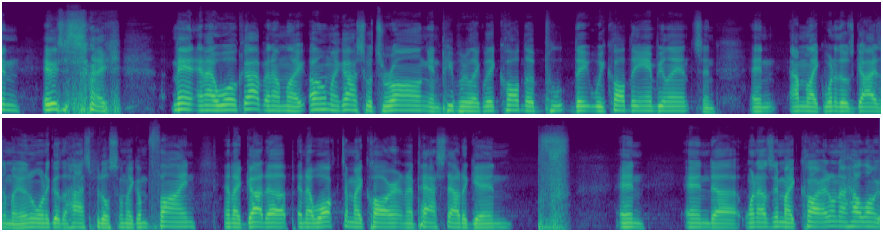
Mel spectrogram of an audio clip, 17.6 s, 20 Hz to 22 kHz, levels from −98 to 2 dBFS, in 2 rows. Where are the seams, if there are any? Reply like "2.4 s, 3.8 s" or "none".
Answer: none

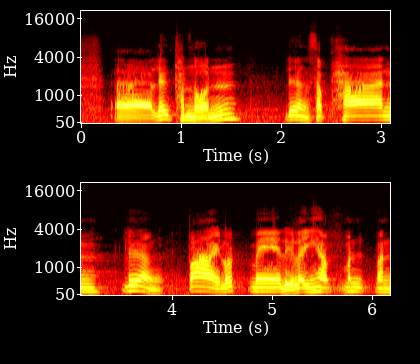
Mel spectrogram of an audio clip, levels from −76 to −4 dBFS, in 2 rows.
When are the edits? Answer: 3.4 s

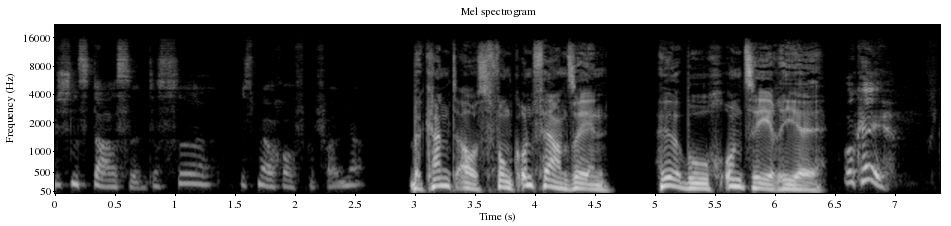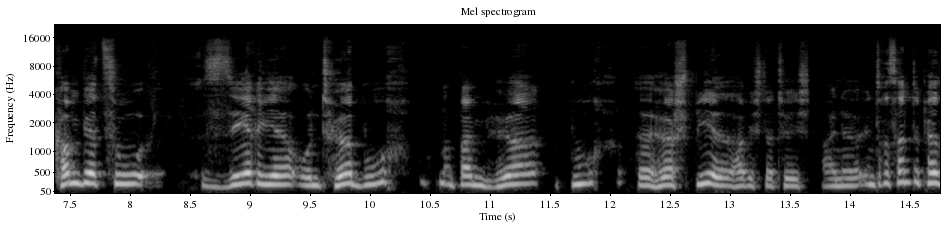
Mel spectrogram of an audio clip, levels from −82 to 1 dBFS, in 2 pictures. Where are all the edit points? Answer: 10.6 s, 12.1 s, 13.6 s

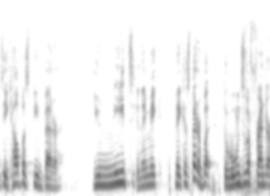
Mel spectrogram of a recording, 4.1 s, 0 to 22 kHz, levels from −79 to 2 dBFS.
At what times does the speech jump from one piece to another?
2.0 s

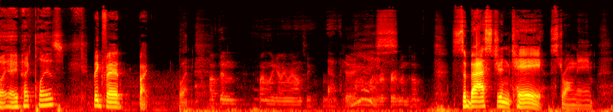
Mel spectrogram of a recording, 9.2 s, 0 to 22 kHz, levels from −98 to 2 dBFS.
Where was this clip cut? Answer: 1.3 s

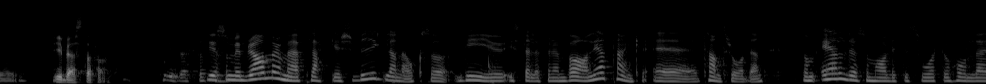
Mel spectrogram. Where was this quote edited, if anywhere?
none

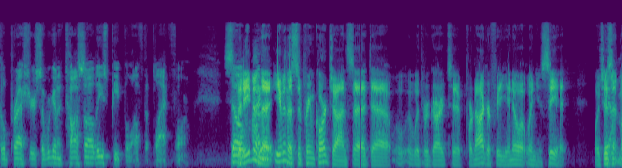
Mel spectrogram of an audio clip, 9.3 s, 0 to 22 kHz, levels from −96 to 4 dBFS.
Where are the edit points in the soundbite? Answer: none

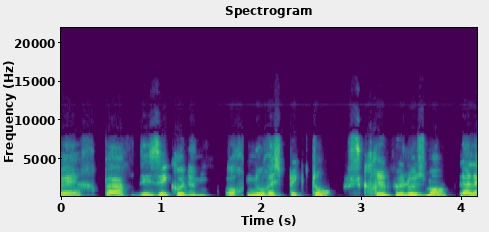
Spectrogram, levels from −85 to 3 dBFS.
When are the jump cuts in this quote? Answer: 1.8 s

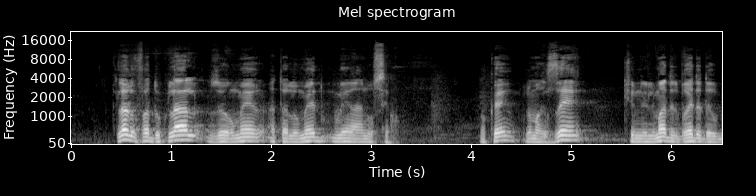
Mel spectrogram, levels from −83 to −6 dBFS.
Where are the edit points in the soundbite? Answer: none

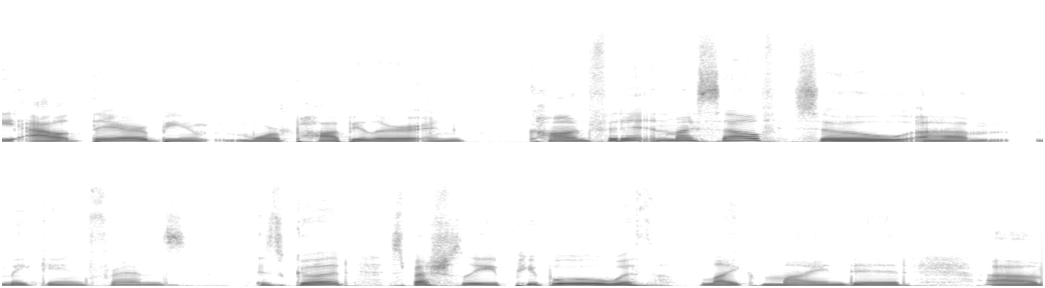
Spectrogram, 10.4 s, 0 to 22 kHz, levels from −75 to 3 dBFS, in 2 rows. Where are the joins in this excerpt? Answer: 3.9 s

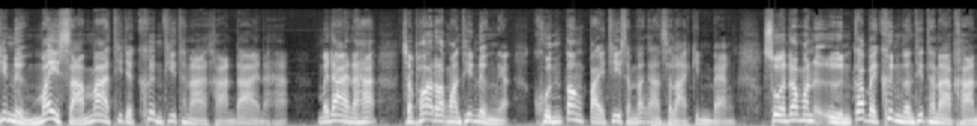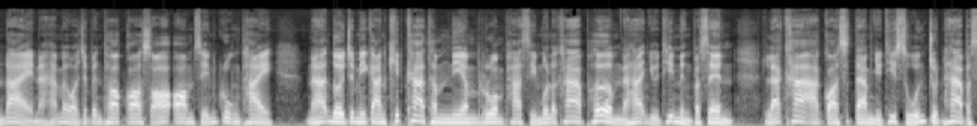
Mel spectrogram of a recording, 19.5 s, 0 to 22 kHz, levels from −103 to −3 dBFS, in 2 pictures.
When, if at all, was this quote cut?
none

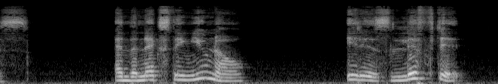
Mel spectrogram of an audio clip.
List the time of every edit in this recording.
1.1 s

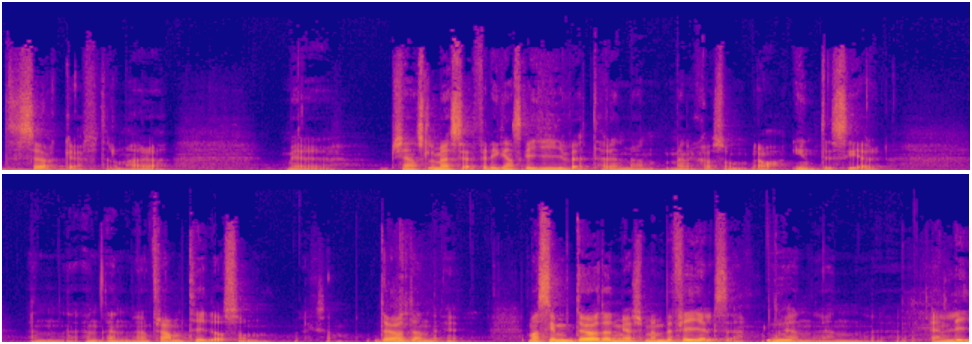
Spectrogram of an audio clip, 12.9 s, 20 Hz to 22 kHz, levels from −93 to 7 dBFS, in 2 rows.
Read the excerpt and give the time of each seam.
none

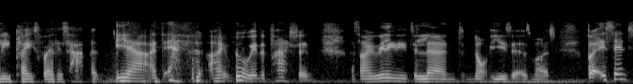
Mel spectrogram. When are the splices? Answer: 1.0 s, 2.3 s

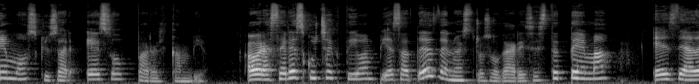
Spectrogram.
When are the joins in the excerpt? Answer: none

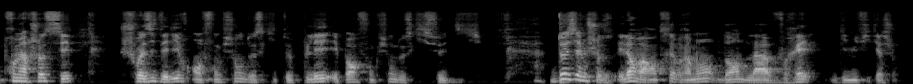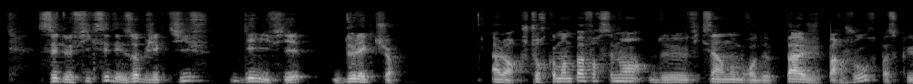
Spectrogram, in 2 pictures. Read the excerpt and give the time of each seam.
none

